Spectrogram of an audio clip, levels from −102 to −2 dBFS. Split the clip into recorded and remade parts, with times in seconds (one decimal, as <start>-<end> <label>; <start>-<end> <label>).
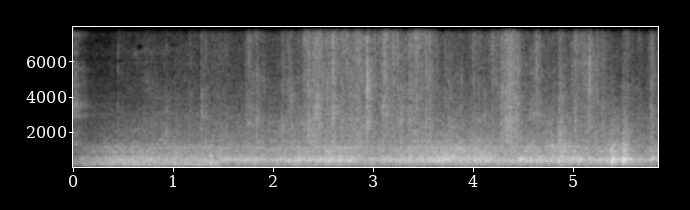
0.0-1.0 remade; 1.0-5.9 recorded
